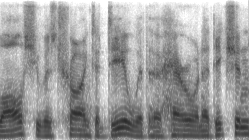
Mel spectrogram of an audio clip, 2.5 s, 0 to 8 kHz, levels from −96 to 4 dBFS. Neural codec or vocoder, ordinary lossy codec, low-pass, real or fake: none; Opus, 16 kbps; 7.2 kHz; real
